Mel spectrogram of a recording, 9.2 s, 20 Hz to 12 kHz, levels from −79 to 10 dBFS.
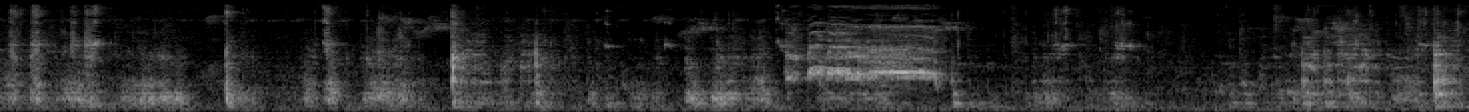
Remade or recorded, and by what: recorded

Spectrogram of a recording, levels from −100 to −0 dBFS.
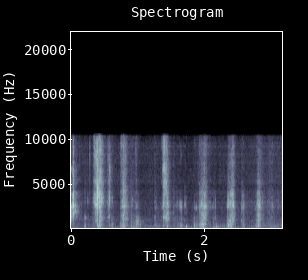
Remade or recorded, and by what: remade, codec, HILCodec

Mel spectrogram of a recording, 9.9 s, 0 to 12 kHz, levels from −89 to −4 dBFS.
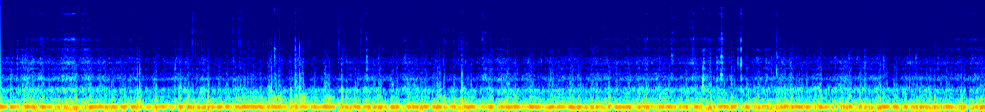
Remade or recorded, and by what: remade, vocoder, BigVGAN v2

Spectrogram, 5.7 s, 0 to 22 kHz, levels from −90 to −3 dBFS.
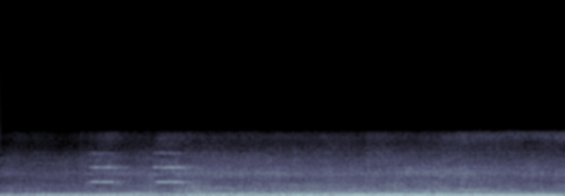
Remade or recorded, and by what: remade, codec, SNAC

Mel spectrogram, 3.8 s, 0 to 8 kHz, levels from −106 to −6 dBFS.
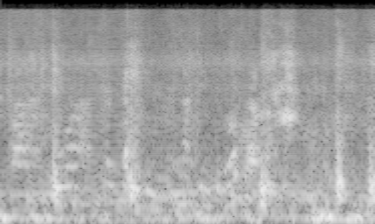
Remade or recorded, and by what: remade, vocoder, Vocos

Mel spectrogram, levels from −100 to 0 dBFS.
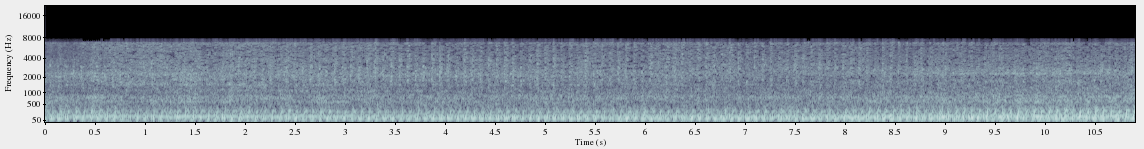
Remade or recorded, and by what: remade, vocoder, Vocos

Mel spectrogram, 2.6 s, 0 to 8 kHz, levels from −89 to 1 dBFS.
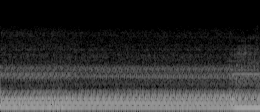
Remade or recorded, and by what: recorded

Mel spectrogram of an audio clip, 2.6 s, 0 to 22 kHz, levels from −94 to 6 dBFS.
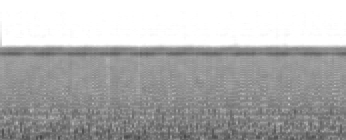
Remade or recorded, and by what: remade, vocoder, Vocos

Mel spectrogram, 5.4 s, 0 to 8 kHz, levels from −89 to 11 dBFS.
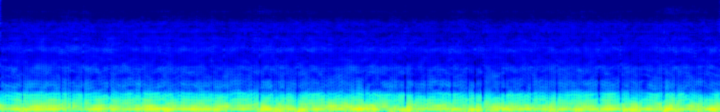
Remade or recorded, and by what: remade, vocoder, Vocos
